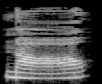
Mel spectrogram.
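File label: "nao", third tone, pinyin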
